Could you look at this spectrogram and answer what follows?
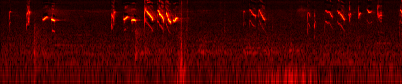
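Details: An Oriental white-eye sings with its beak open in a rolling song meant to provoke rival birds: very high, thin twitters and quick down-slurred notes in rapid rolling bursts, separated by short pauses.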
